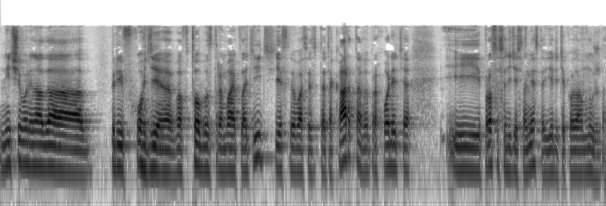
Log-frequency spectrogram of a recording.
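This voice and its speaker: With intonation kept fairly flat, a man of middling pitch speaks at an average speed. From Ukraine. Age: 20s. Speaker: music student. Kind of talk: interview. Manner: hesitant, many filler sounds.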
